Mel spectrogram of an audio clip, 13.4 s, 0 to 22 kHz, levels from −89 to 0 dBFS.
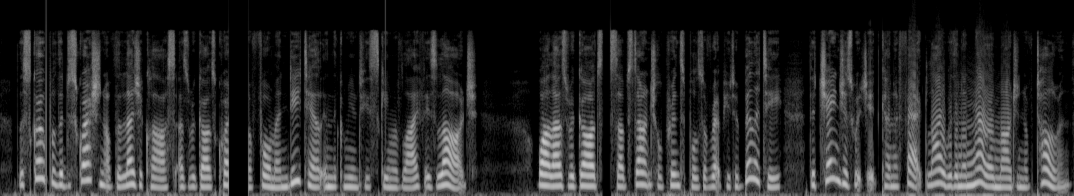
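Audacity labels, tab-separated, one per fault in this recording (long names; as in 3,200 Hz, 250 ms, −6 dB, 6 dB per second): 0.570000	0.570000	click −14 dBFS
2.850000	3.100000	drop-out 253 ms
4.810000	4.810000	click −16 dBFS
7.520000	7.630000	drop-out 108 ms
10.860000	12.630000	clipping −23 dBFS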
